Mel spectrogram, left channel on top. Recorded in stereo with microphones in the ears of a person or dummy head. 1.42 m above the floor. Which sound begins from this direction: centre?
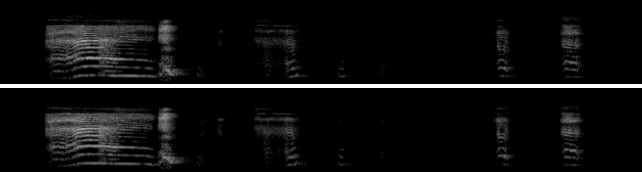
A baby crying, at 0.5 s.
